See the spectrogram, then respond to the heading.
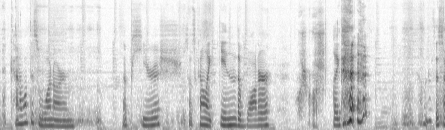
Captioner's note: woosh woosh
